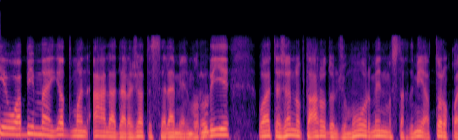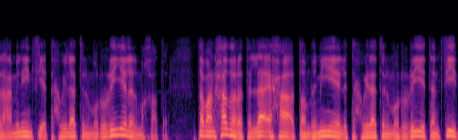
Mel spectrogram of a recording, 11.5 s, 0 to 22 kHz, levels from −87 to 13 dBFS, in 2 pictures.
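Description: Speech, carried over an AMR wideband (HD Voice) link whose coding leaves only light artefacts. From 2.30 to 2.61 s there are AMR bit errors. The pitch and level hold roughly steady, but the sound turns hoarse, scratchy and gargly. Bits with weaker protection arrived flipped while the frame checksums still passed. So the decoder placed its excitation pulses wrongly and misread the finer pitch, gain and spectral values. The damage fits an error rate of a few percent.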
